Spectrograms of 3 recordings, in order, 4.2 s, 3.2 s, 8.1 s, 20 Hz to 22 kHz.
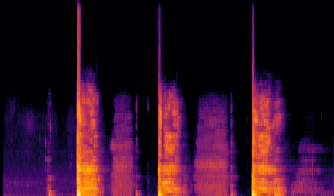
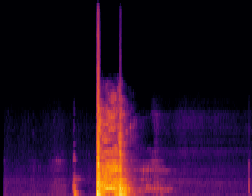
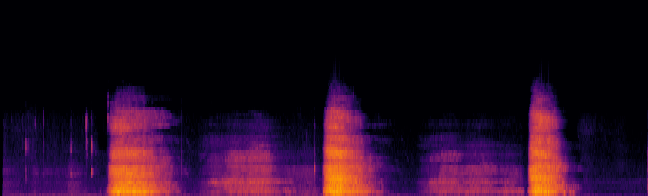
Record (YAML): three_cough_length: 4.2 s
three_cough_amplitude: 32768
three_cough_signal_mean_std_ratio: 0.31
cough_length: 3.2 s
cough_amplitude: 32768
cough_signal_mean_std_ratio: 0.27
exhalation_length: 8.1 s
exhalation_amplitude: 20665
exhalation_signal_mean_std_ratio: 0.37
survey_phase: beta (2021-08-13 to 2022-03-07)
age: 18-44
gender: Male
wearing_mask: 'No'
symptom_runny_or_blocked_nose: true
symptom_shortness_of_breath: true
symptom_fatigue: true
symptom_headache: true
smoker_status: Never smoked
respiratory_condition_asthma: false
respiratory_condition_other: false
recruitment_source: Test and Trace
submission_delay: 2 days
covid_test_result: Positive
covid_test_method: RT-qPCR
covid_ct_value: 31.8
covid_ct_gene: ORF1ab gene
covid_ct_mean: 32.0
covid_viral_load: 32 copies/ml
covid_viral_load_category: Minimal viral load (< 10K copies/ml)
